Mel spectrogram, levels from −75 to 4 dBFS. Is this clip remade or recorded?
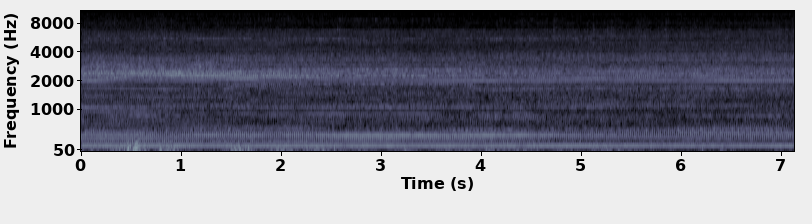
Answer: recorded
